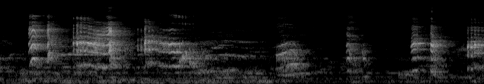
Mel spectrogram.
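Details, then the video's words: Talking parrot producing harsh, speech-like bursts in several separated phrases, with broad raspy tones and pauses between utterances. "Parrot talking तोता - तोता बोल रहा है - Bolne Wala तोता - Best Talking Parrot"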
